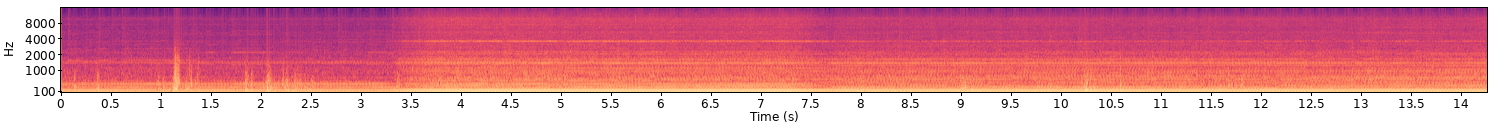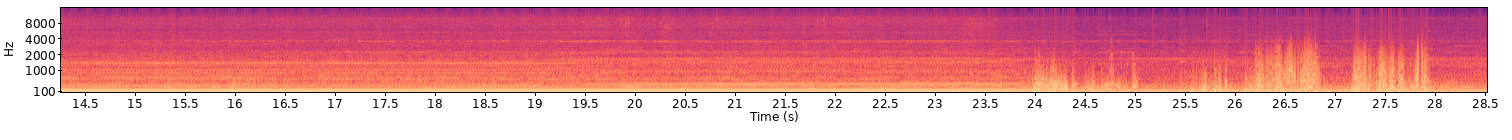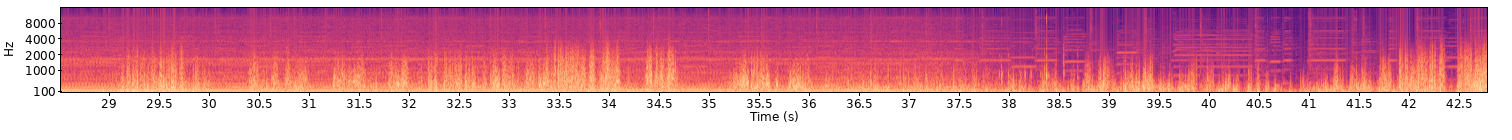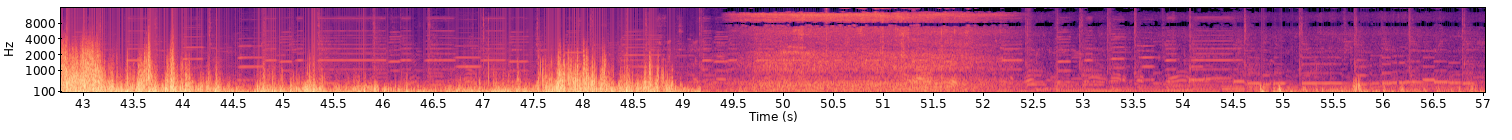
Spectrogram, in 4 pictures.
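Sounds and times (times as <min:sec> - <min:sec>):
wind noise on microphone: 0:00.0 - 0:52.4, 0:54.4 - 0:57.0
outboard motor running: 0:00.0 - 0:57.0
water splashing: 0:49.5 - 0:52.3.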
